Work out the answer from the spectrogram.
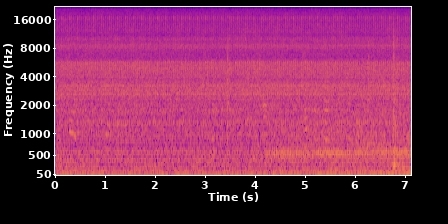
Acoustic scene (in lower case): residential area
